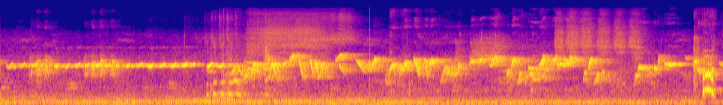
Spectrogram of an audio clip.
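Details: Bornean white-rumped shama during a group training session, giving a varied run of loud whistled phrases with stepped, rising and falling notes over a steady low background hum.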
